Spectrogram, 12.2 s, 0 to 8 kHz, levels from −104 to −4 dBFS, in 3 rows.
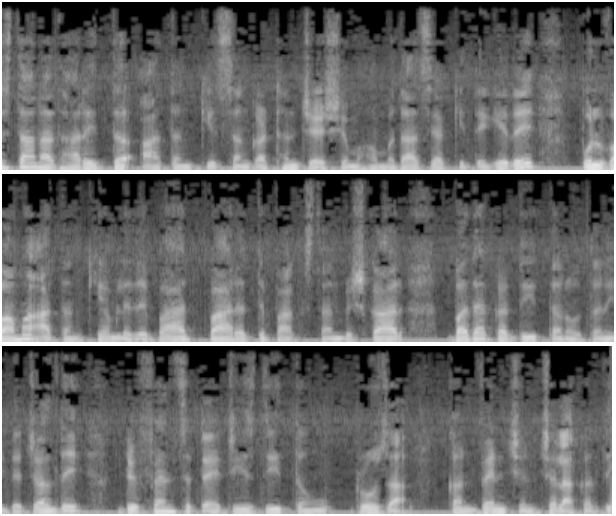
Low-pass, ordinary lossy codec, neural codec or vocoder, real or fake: none; none; none; real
